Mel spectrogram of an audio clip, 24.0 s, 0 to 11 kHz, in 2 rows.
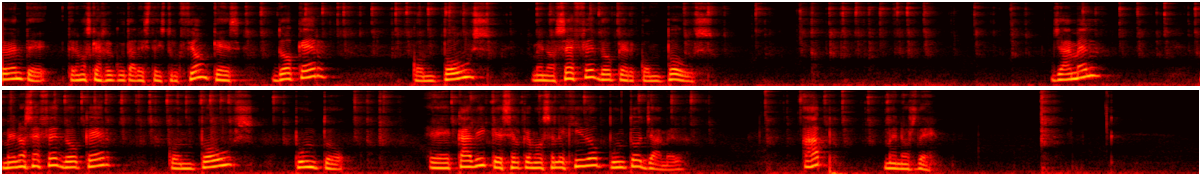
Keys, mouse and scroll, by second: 1.3-2.3 drag, 2.3-21.4 typing, 22.4 Return.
